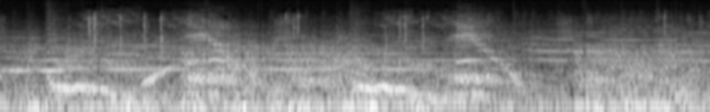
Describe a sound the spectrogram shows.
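Video game music plays steadily throughout.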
